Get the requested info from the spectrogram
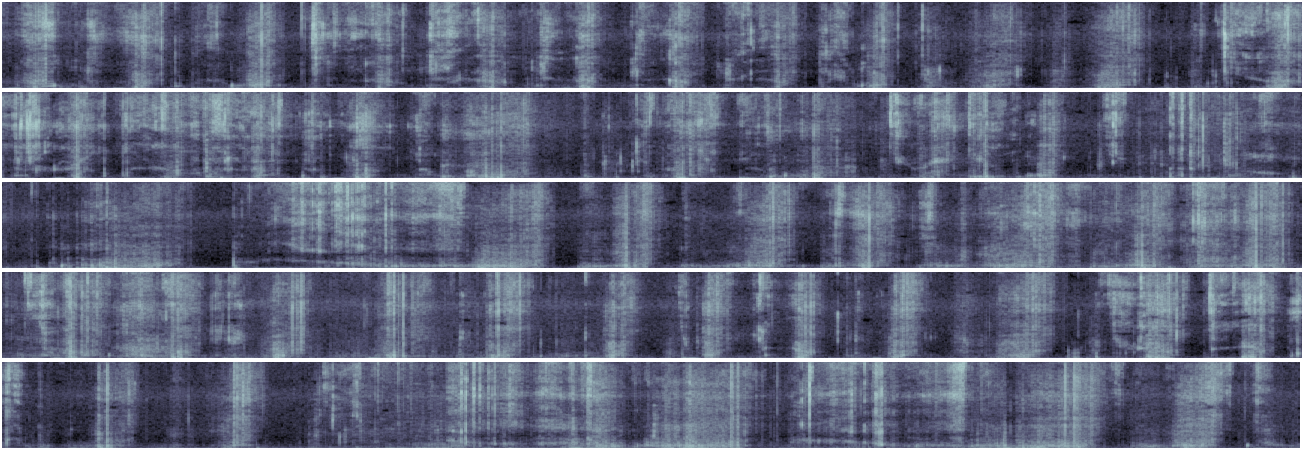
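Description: Close-miked crunching and chewing of refrozen shaved ice dusted with matcha powder and sesame seeds: dense, rapid crisp crunches as bites of the hard ice are broken up in the mouth, with brief let-ups between bites.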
